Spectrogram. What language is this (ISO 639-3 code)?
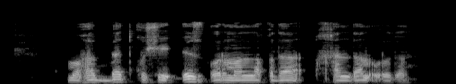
uig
